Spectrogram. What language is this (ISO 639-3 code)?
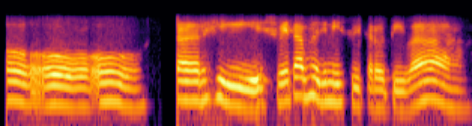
san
